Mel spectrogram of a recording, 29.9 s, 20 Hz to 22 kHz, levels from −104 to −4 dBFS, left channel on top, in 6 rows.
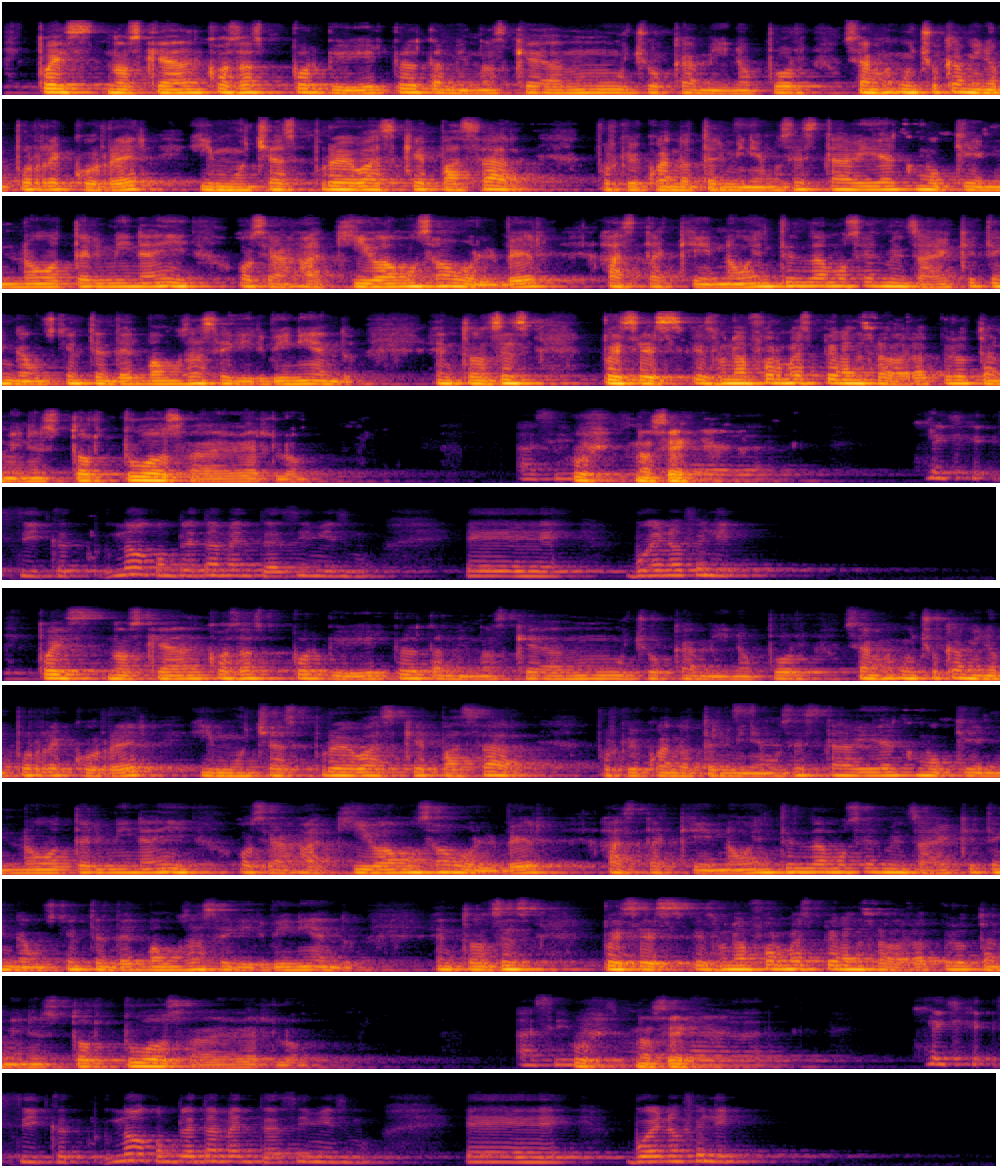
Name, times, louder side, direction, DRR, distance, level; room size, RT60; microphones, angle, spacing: voice 1, 0.2-7.7 8.0-21.5 22.8-23.6, left 4 dB, 50° left, 0.3 m, -28 dB
voice 2, 8.5-9.2 22.5-23.8 24.5-27.8 28.1-28.6, right 1 dB, 30° right, 0.8 m, -43 dB
12.0 x 4.5 x 2.2 m
head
